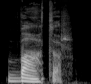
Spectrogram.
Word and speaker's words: water: Water. So the W is pronounced like a V and is a real long open ah sound with a slight touch of the R at the end. Water.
